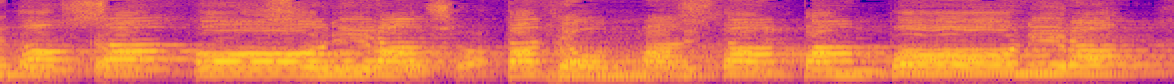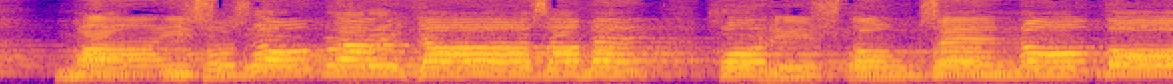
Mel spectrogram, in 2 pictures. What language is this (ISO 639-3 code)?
ell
